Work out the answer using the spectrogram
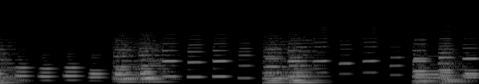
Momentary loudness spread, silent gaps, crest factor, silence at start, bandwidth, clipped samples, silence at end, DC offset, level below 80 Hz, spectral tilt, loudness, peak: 10 LU; 2.58-2.62 s, 3.56-3.61 s, 3.82-3.87 s, 4.06-4.11 s; 16 dB; 0 s; 9.2 kHz; under 0.1%; 0 s; under 0.1%; -62 dBFS; -7.5 dB/octave; -41 LUFS; -24 dBFS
